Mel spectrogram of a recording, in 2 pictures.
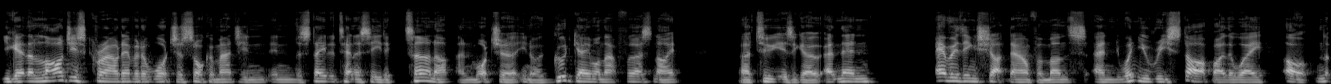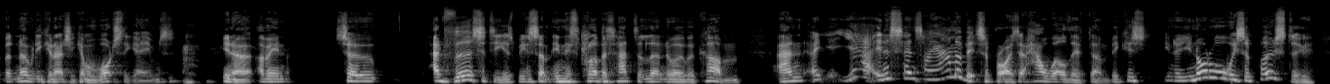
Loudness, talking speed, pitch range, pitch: -26 LUFS, 230 wpm, 110-150 Hz, 130 Hz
